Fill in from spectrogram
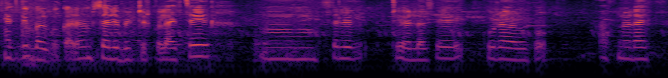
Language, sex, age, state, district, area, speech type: Nepali, female, 30-45, West Bengal, Alipurduar, rural, spontaneous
